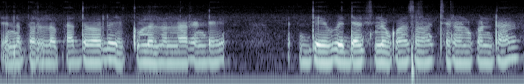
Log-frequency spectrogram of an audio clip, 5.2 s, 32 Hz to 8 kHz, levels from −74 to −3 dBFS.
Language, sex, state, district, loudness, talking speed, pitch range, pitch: Telugu, male, Andhra Pradesh, Manyam, -18 LUFS, 105 wpm, 135-140 Hz, 135 Hz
